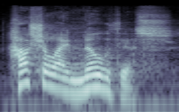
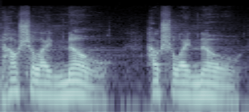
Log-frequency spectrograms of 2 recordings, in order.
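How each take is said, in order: First: Said in the usual way. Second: Low, soft, searching repetition; pondering under the breath; quiet musing. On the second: Shown as a demonstration. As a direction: turn the question inward, much softer. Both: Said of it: "let me help you with that question".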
